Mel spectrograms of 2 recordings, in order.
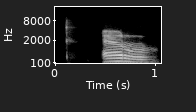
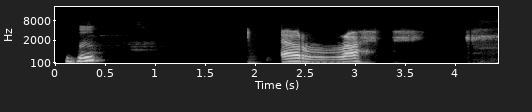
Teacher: ويكون الانتقال من الهمز إلى الراء مباشرة دون توليد جسر بينهما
